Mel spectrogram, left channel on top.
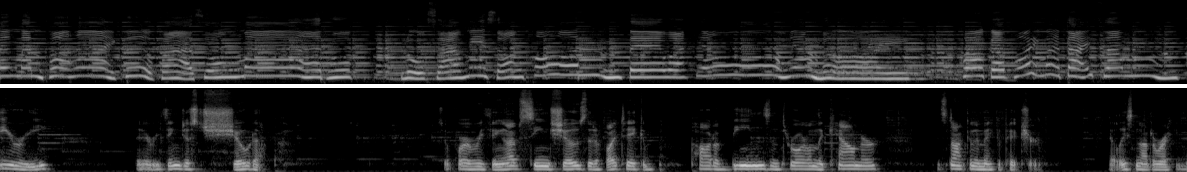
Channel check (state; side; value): different; both; correlation 0.00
